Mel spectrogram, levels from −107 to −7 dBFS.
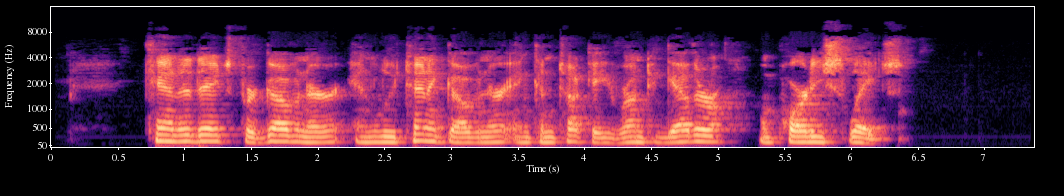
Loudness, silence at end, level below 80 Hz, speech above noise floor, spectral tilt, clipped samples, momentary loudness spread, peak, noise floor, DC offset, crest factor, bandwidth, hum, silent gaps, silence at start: -19 LUFS; 0.95 s; -62 dBFS; 64 dB; -5 dB/octave; under 0.1%; 8 LU; -2 dBFS; -84 dBFS; under 0.1%; 18 dB; 7.4 kHz; none; none; 0.7 s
